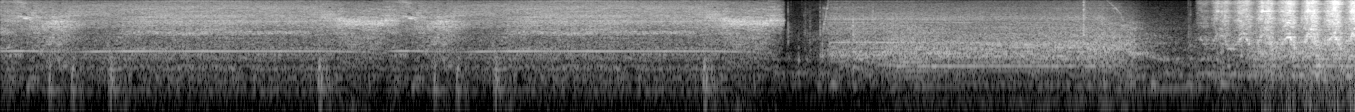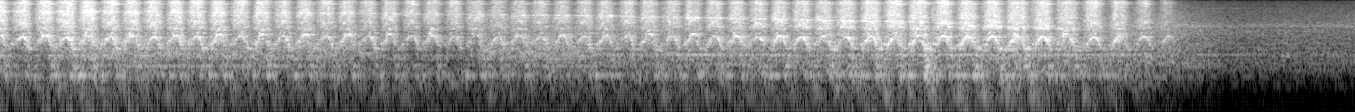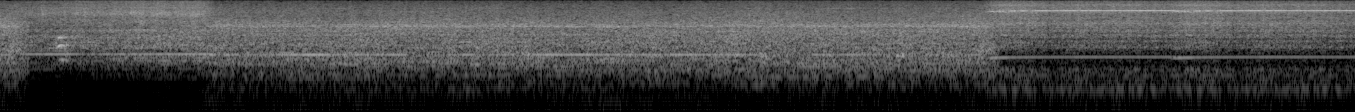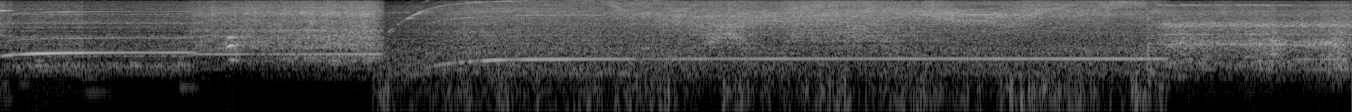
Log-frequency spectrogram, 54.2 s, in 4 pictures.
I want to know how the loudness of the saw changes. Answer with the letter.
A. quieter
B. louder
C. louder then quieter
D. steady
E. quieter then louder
E.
